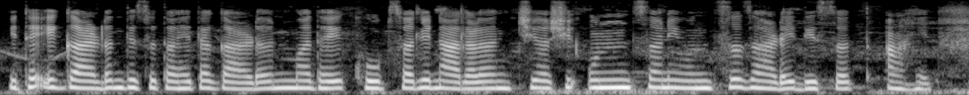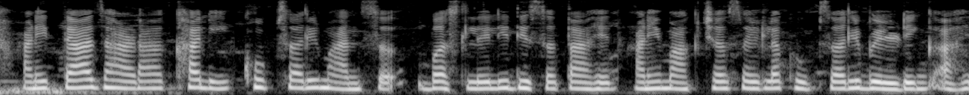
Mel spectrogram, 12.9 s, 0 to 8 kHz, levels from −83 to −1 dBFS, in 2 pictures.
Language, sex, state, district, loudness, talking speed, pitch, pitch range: Marathi, female, Maharashtra, Solapur, -15 LUFS, 160 wpm, 220 Hz, 210-235 Hz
